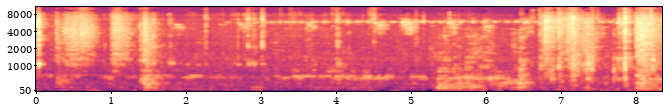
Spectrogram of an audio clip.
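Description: Handling noise from a plastic drill-to-saw converter attachment: scattered clicks and rattles as it is turned and worked by hand, then rustling in a cardboard box near the end.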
